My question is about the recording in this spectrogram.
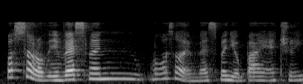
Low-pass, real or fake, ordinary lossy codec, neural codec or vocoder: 7.2 kHz; fake; none; vocoder, 44.1 kHz, 128 mel bands, Pupu-Vocoder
